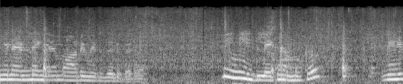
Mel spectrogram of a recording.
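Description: Chopped onions sizzling in oil in a frying pan, stirred with a wooden spatula. A person's voice talks over it and is louder than the frying, with a long drawn-out word in the first second and a short phrase about halfway through.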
